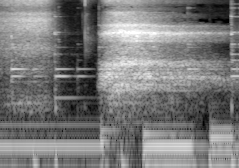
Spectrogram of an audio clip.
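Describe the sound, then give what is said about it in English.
Slow, deep breaths drawn in and let out during a calming breathing exercise, the airy rush of the exhale swelling loudest in the middle, with a low steady hum underneath. “Let's do some deep breathing.”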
